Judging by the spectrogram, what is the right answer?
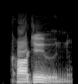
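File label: "cardoon", American English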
